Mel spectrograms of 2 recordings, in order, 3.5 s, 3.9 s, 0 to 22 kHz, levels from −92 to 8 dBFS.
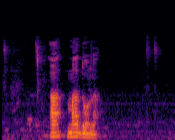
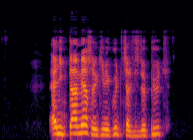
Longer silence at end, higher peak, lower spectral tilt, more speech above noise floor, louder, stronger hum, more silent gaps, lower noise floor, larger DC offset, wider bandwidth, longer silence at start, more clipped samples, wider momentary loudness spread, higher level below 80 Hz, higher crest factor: first, 1.55 s vs 0.65 s; second, -4 dBFS vs 0 dBFS; first, -8 dB/octave vs -5 dB/octave; second, 40 dB vs 59 dB; second, -23 LUFS vs -16 LUFS; neither; neither; second, -62 dBFS vs -76 dBFS; neither; second, 6.8 kHz vs 9.2 kHz; second, 0.55 s vs 1 s; neither; first, 19 LU vs 11 LU; first, -50 dBFS vs -56 dBFS; about the same, 22 dB vs 18 dB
